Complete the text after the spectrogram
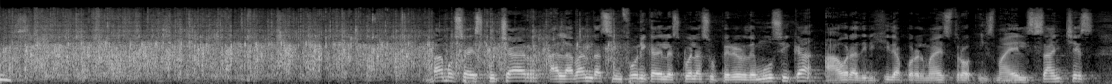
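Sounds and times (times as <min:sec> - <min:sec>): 
audience applause: 0:00.0 - 0:06.6
speech: 0:04.4 - 0:11.1.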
